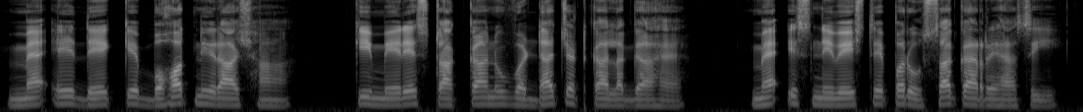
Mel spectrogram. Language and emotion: Punjabi, sad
